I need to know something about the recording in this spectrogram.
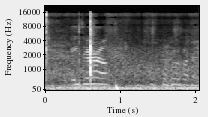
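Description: Faint, scattered voices of players on a grass court in a lull between rallies, over a steady low rumble, with one short sharp tap about half a second in.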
